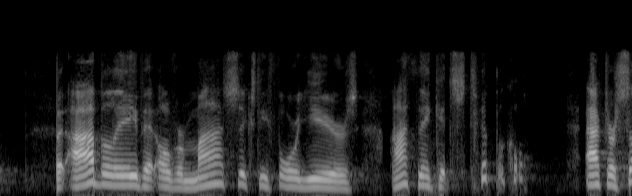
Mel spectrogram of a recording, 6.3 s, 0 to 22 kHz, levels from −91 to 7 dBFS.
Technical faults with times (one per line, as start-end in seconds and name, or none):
1.51-1.69 lost packet rebuilt from error correction
4.19-4.48 lost packet rebuilt from error correction
4.31-4.34 short concealed packet loss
